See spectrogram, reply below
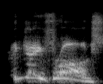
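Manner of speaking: very high blurt, ranting like a host. Having just remarked on sounding like your own Alex Jones impression, do an Alex Jones impression. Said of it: "that does sound like my Alex Jones impression".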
